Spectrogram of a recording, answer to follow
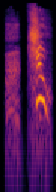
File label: Sneeze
